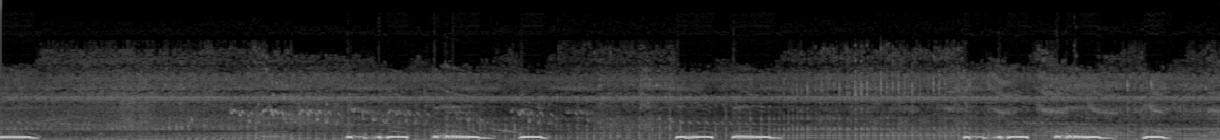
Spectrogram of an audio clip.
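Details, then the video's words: Spotted dove lure bird, newly singing with vigour to excite wild birds, gives repeated phrases of three or four short mellow coos, about three phrases across twelve seconds, against a low steady hum. "Tekukur Dengan Daya Panggil Yg Unik Bikin Burung Liar jadi Emosi"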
